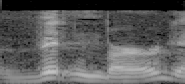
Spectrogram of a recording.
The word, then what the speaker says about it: Wittenberg: But in Germany, they pronounce a W like a V, and so it is literally Wittenberg in Germany.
